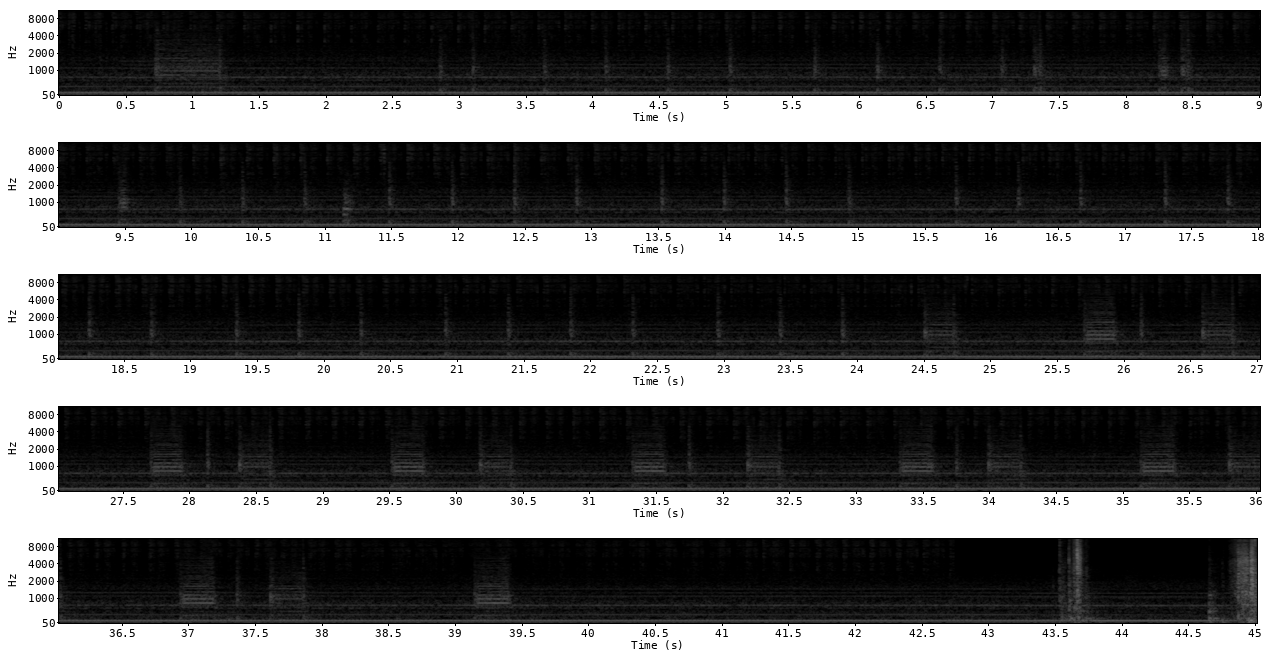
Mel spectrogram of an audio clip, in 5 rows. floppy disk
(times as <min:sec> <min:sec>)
0:43.5 0:43.8, 0:44.6 0:45.0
